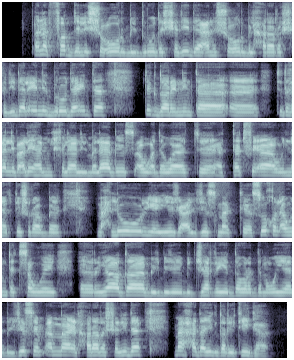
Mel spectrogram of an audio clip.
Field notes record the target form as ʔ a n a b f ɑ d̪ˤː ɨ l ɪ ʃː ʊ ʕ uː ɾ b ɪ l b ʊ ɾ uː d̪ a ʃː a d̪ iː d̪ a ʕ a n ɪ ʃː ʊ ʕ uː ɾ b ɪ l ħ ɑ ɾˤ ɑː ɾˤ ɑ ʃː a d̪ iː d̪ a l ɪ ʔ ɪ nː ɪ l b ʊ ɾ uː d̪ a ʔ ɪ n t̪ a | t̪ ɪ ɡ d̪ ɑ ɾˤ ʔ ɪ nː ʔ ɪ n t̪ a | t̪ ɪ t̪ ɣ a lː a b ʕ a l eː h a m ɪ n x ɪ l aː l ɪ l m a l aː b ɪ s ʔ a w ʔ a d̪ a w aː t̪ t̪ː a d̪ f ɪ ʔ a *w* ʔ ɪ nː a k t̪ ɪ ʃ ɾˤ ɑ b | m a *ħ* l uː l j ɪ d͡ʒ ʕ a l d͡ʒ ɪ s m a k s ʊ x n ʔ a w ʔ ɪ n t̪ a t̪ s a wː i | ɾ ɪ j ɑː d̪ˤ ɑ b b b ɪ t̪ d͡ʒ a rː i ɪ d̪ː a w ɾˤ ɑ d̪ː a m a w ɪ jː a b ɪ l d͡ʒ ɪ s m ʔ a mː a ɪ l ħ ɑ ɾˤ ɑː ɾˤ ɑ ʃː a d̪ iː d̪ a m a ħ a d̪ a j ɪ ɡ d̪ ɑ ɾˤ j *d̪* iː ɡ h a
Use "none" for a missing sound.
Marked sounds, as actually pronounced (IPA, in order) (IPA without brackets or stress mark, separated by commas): w, ħ, t̪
